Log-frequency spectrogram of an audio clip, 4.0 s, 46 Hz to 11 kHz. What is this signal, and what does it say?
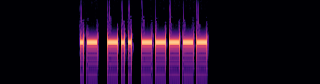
Morse code, heard as a keyed tone, about 28 wpm, 700 Hz. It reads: AD0
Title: USA Call Sign Prefixes - 28wpm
